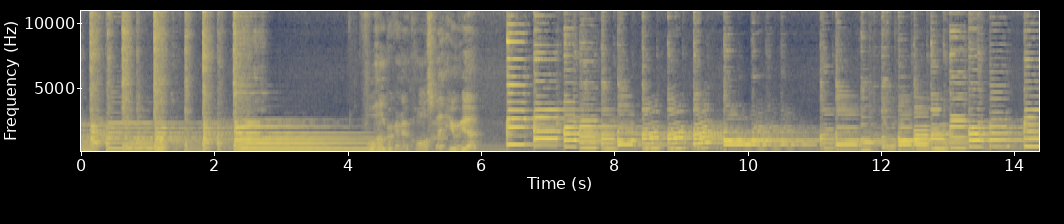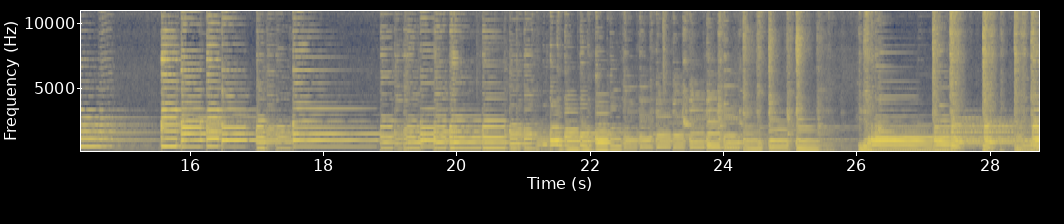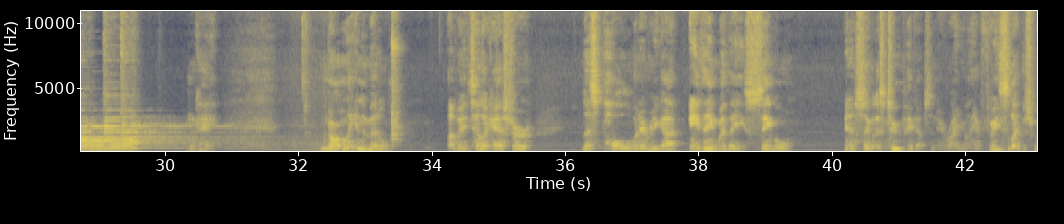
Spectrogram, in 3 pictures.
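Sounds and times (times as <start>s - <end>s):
electric guitar strummed chords: 0.0s - 34.1s
electric guitar single-note licks: 0.0s - 34.2s.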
